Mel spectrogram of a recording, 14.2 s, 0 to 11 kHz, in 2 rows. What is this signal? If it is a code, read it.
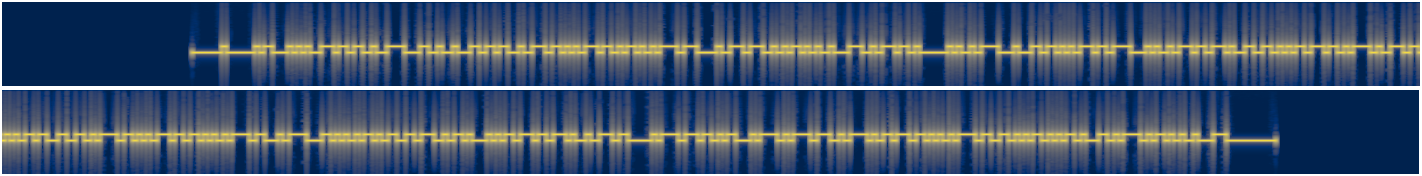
TTY/TDD text telephone tones (45.45 baud Baudot), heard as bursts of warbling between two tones, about 400 Hz shift, 1600 Hz centre. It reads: BY POPULAR DEMAND, FOUR OF HIS EARLIER RECORDINGS HAVE BEEN REISSUED.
